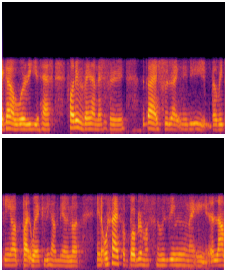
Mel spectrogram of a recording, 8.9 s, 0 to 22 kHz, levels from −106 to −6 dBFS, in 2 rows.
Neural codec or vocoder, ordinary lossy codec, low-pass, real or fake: codec, 16 kHz, 1 kbps, X-Codec, HuBERT features, trained on general audio; Opus, 24 kbps; 3.6 kHz; fake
